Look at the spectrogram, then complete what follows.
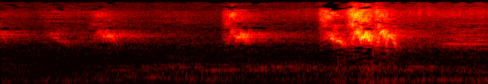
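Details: Sayaca tanager in a backyard gives three short, high, squeaky chirps spaced about half a second apart, the last louder and more sibilant.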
